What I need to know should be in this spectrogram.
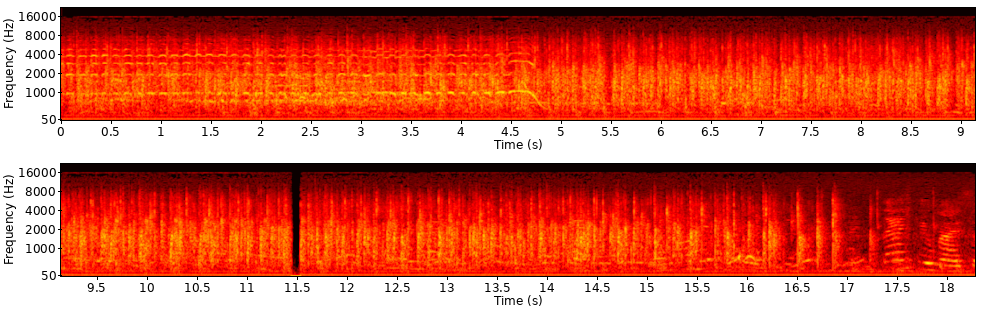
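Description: A crowd cheers and sings loudly.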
